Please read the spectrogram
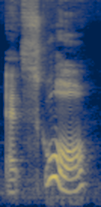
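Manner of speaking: normal talking voice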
